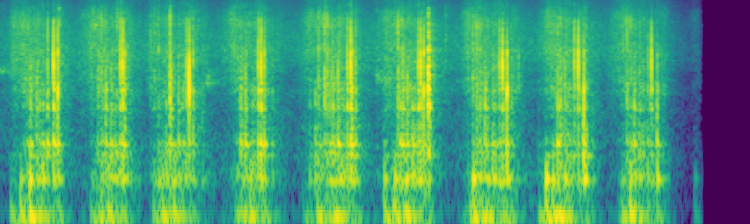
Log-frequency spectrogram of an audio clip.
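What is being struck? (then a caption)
Woven fabric mat. Fingertips and short nails of both hands scratch back and forth over a flat, thin, hand-sized heart-shaped woven textile mat with a pastel pink, blue and white tapestry-like weave, lying on a dark wooden table beside an untouched microphone. Eight rhythmic bursts of dry, crinkly scratching swell and fade, each with a low rumbling base and bright raspy streaks. A faint short tick follows before silence.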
